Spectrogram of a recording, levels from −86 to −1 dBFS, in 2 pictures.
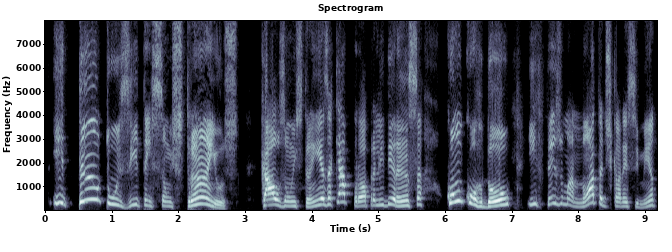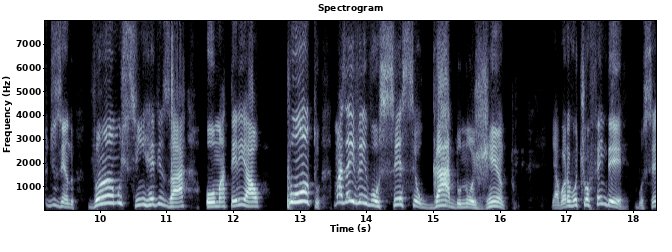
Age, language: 30-49, Portuguese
